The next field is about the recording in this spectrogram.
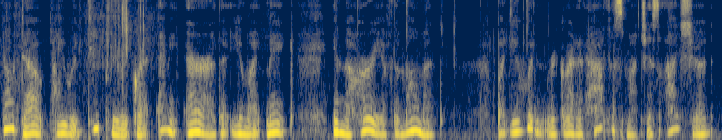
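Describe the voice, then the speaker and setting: A woman voicing a nervous, fussy, stubborn but genial dragon in a breathy whisper, with polite, old-fashioned, wordy speech. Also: low-pitched, dark tone, slight background noise. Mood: anxious, testy.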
